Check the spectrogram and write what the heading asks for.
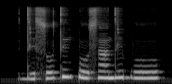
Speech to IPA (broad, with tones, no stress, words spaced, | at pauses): di˨so˨˦tĩ˦k͡po˧ sã˦di˦bo˦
